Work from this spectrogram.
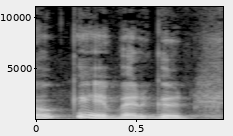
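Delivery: put-on Middle Eastern accent. Retelling a cab ride to the U S Mint, quoting the cabbie: Middle Eastern accent. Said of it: "I'll do this in my best Middle Eastern accent".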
